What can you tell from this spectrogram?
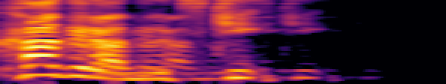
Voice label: System Voice; BBCP; Bullet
